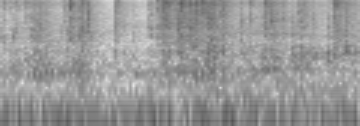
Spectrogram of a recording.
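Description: Handling noise from unpacking a laptop: irregular rustles and light clicks and taps as the aluminium laptop is handled and lifted off a wooden table, with the loudest stretch about a second in.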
